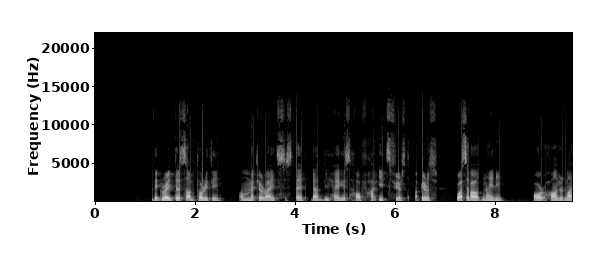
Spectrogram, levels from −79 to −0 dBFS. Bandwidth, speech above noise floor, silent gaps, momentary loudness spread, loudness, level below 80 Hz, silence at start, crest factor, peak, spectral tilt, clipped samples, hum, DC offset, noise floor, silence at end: 14 kHz; 54 dB; none; 11 LU; -25 LUFS; -62 dBFS; 1.15 s; 20 dB; -6 dBFS; -5 dB/octave; under 0.1%; none; under 0.1%; -78 dBFS; 0 s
